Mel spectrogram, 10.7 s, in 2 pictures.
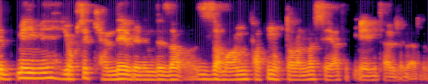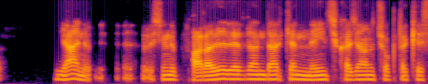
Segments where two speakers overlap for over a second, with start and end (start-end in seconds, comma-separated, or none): none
